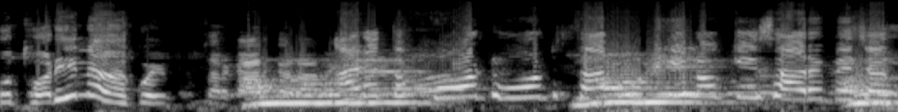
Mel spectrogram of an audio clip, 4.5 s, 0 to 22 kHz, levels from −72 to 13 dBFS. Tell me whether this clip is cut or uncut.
uncut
